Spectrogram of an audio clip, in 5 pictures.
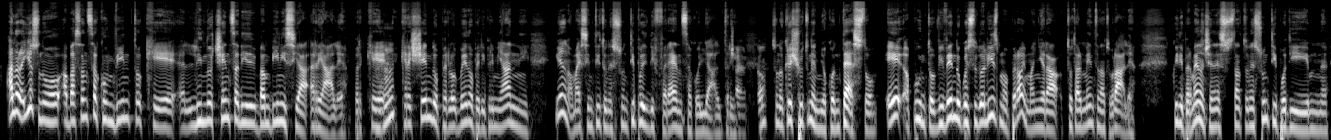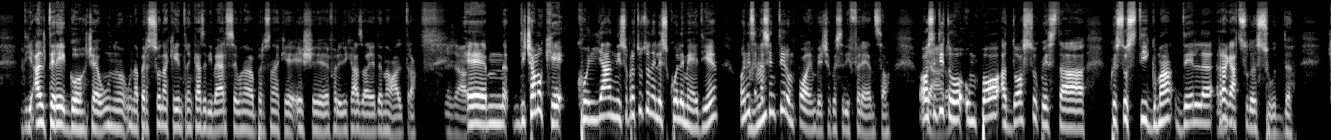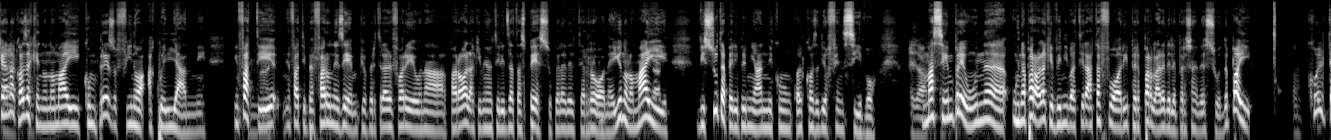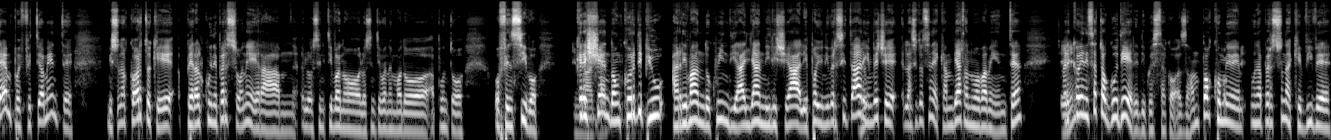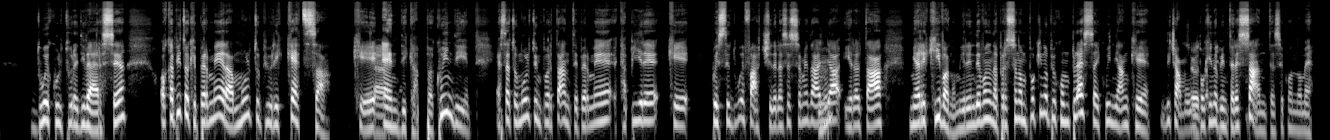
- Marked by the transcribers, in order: "cioè" said as "ceh"; other background noise; tsk
- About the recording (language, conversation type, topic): Italian, podcast, Come cambia la cultura quando le persone emigrano?
- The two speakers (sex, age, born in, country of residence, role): male, 25-29, Italy, Italy, guest; male, 25-29, Italy, Italy, host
